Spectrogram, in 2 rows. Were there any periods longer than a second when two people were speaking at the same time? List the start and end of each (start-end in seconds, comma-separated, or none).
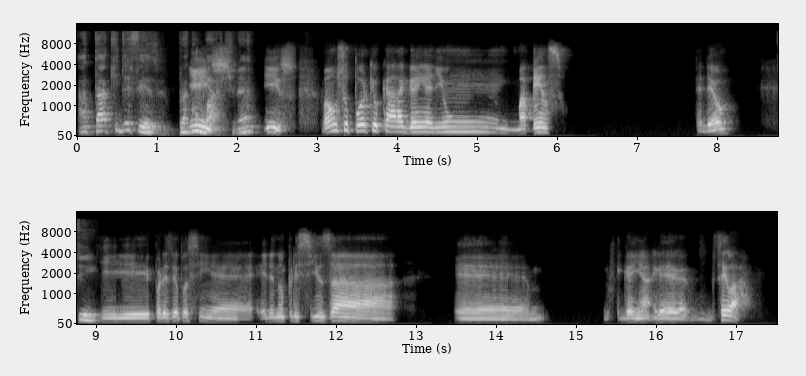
none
